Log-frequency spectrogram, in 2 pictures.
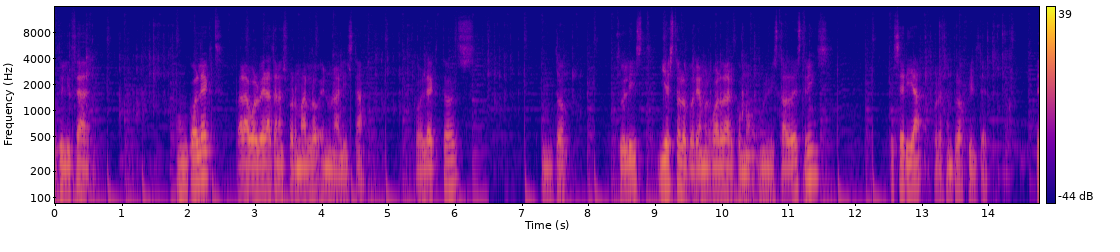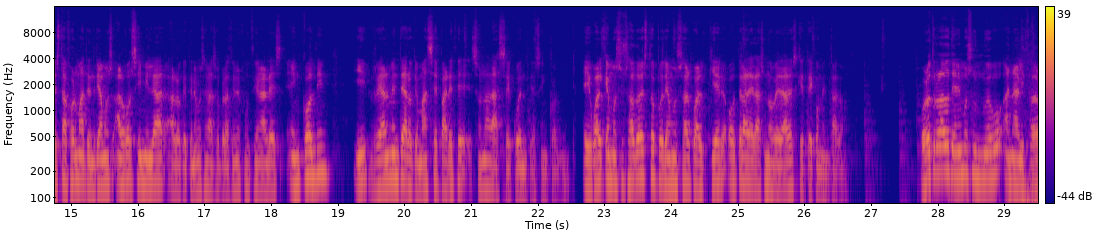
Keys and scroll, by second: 4.1 Return, 8.4 Return, 11.3 Return.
